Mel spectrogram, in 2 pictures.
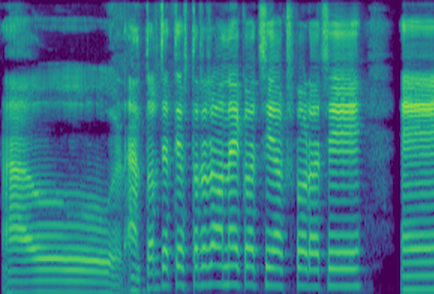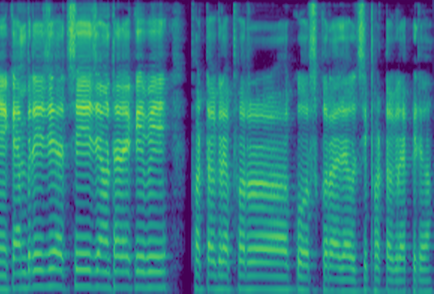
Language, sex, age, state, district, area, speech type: Odia, male, 30-45, Odisha, Kalahandi, rural, spontaneous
